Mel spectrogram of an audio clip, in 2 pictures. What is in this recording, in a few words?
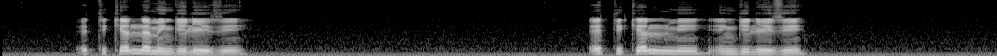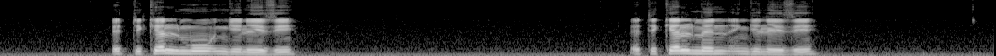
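do you speak English, Libyan arabic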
